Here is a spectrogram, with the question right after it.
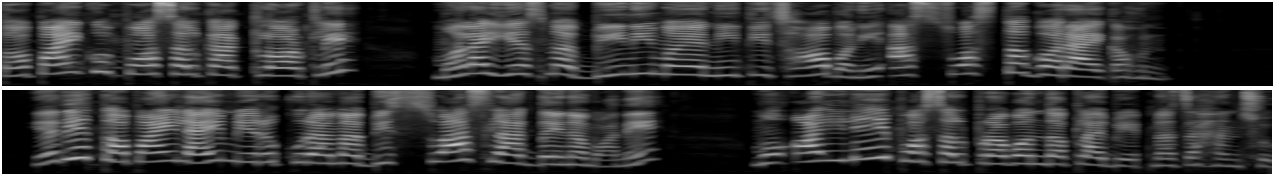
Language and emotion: Nepali, angry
